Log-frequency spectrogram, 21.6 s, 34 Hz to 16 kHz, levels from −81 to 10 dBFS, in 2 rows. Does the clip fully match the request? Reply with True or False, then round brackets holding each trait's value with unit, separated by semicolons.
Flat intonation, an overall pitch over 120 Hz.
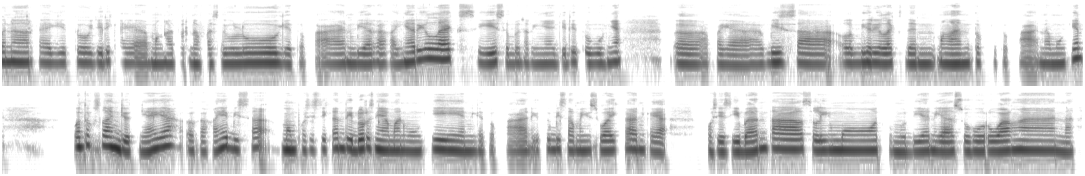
True (1.8 semitones; 190 Hz)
